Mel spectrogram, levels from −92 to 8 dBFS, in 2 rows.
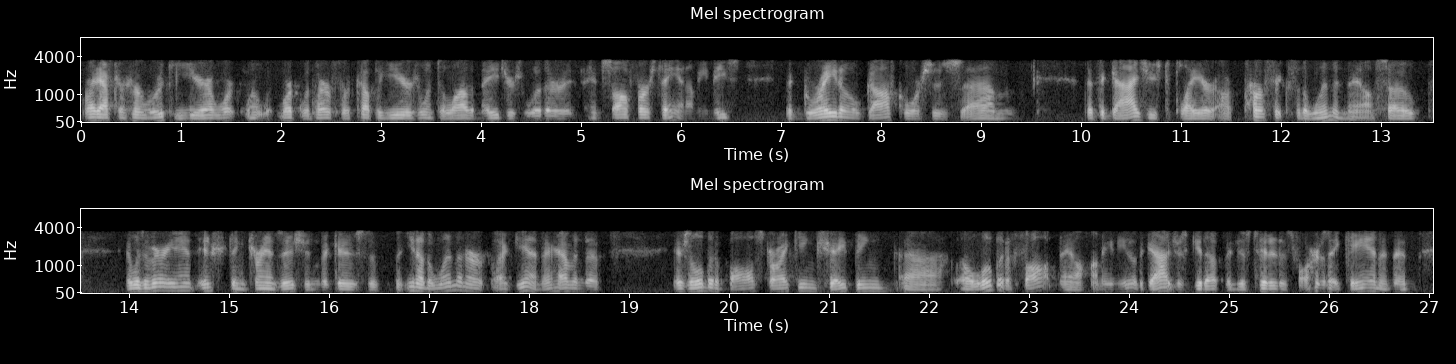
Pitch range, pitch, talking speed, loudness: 90-105 Hz, 95 Hz, 230 wpm, -25 LUFS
